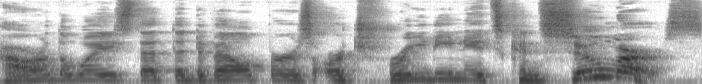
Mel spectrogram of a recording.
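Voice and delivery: plain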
